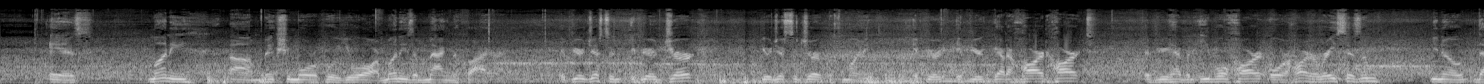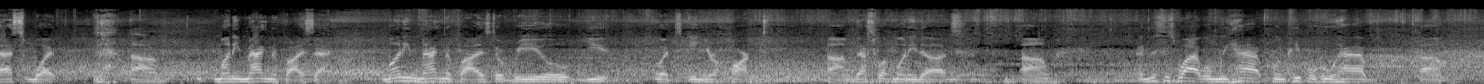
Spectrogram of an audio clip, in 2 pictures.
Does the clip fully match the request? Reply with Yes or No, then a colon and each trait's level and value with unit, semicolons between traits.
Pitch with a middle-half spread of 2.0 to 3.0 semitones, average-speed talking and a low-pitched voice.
Yes: average, 2.7 semitones; average, 165 wpm; low, 120 Hz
